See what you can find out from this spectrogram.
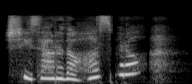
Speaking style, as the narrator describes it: Annie gasps

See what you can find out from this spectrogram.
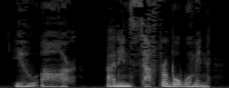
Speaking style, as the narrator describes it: he said, barely above a whisper

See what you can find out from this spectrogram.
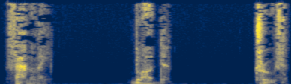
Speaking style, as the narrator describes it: His heart raced, and his mind whispered

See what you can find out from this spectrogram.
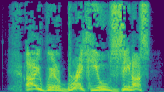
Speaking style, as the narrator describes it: Castor snarled

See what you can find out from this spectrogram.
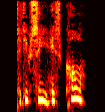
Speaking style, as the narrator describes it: Garen murmured, his voice full of awe

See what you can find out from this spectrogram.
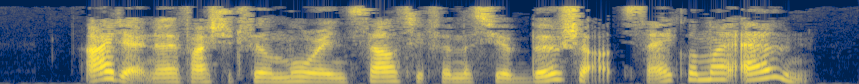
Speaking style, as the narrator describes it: Garrett said dryly

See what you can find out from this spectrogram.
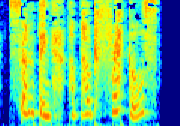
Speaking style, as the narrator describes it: Louisa giggled

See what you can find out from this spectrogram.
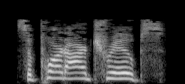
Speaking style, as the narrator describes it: Conan yelled

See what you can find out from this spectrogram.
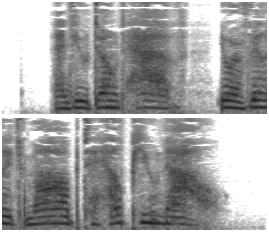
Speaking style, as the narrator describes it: in barely more than a whisper

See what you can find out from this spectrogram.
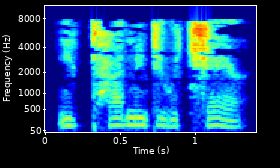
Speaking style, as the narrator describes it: he mutters

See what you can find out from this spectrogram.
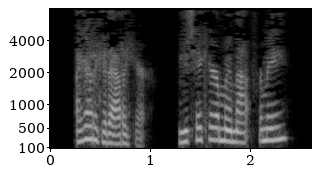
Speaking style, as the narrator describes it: whispered

